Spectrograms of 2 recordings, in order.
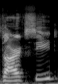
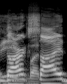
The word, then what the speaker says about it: Darkseid: Some people say Darkseid. Some people say Darkseid. – He has three names. He has it's Darkseid, Darkseid, and the seed is written two different ways.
